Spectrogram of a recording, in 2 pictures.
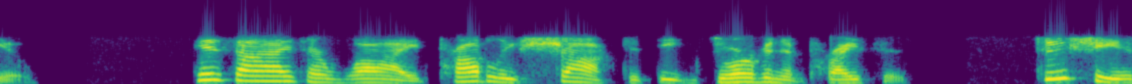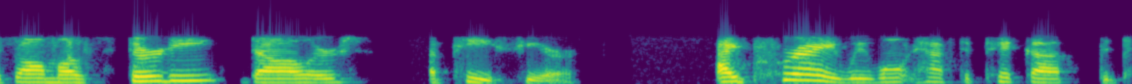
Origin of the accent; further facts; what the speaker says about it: United States; as an American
